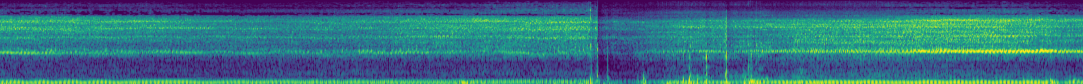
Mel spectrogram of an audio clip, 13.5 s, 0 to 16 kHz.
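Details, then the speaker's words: Honda CB 500 (499 cc), first start after six months' winter storage, charged battery, full choke: even, steady low idle beat around four a second, no misses or knocks, brief handling noise; runs pretty well, normal idle. "it runs pretty well"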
